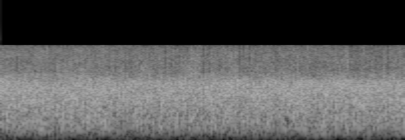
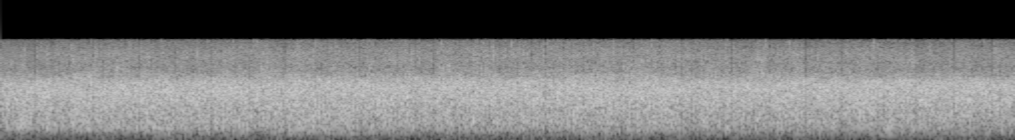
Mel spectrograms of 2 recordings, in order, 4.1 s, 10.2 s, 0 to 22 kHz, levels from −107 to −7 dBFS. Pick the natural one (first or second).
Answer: second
